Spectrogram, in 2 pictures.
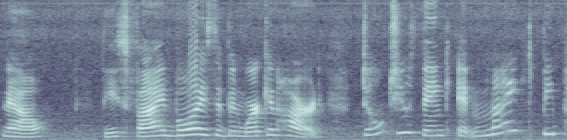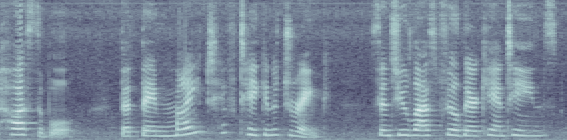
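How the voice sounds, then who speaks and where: A woman reading a storybook voices a tall female camp warden, cold and commanding, with slow, menacingly polite speech. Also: sits high, lively intonation, lo-fi sound, slight background noise, pitched above the performer's own voice, full character voice. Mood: icy, patient.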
